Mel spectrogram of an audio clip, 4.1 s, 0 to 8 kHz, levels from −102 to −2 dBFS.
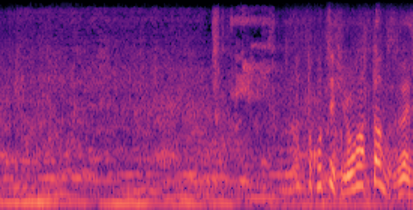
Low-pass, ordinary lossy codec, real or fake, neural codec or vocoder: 7.2 kHz; Opus, 32 kbps; fake; codec, 24 kHz, 6 kbps, HILCodec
